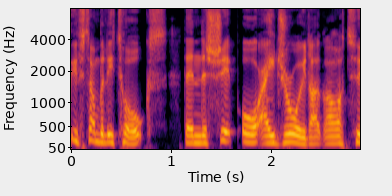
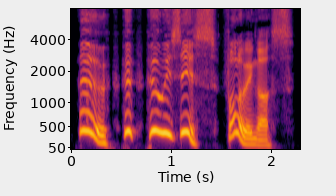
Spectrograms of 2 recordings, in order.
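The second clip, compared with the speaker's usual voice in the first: lifted way high, mocking posh British accent; 13 semitones higher than usual. Podcaster mocks the alien's dialogue in hammed-up, much higher posh British accent. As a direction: parody the stiff, prim posh British line.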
